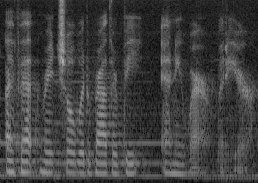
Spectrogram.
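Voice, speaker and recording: A woman's voice: fairly low pitch, completely flat delivery, moderate pace, lightly acted. A woman playing a guarded, rebellious teenage girl musing to herself in a video game, dry and understated. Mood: subdued, pensive. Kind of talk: video game character's inner monologue. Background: game music.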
